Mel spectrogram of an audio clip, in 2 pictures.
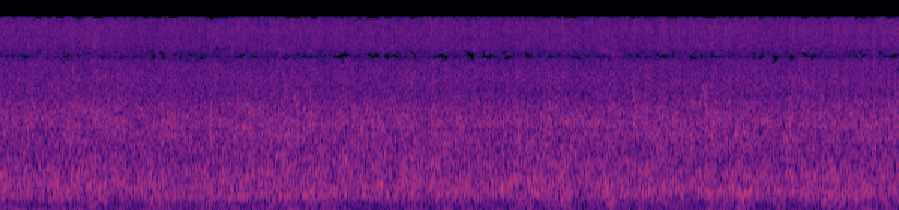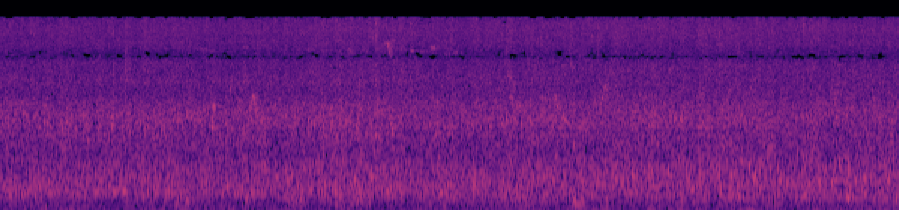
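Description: A shallow stream gurgles and trickles over stones.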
